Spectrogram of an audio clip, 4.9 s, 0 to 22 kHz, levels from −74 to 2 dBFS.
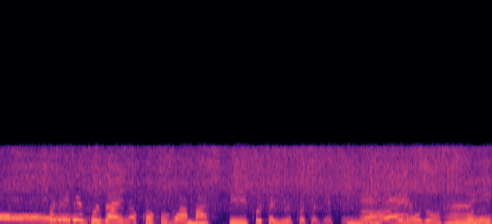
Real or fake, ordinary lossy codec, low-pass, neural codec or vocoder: fake; none; none; codec, 16 kHz, 8 kbps, FunCodec, trained on Chinese and English, 25 frames a second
